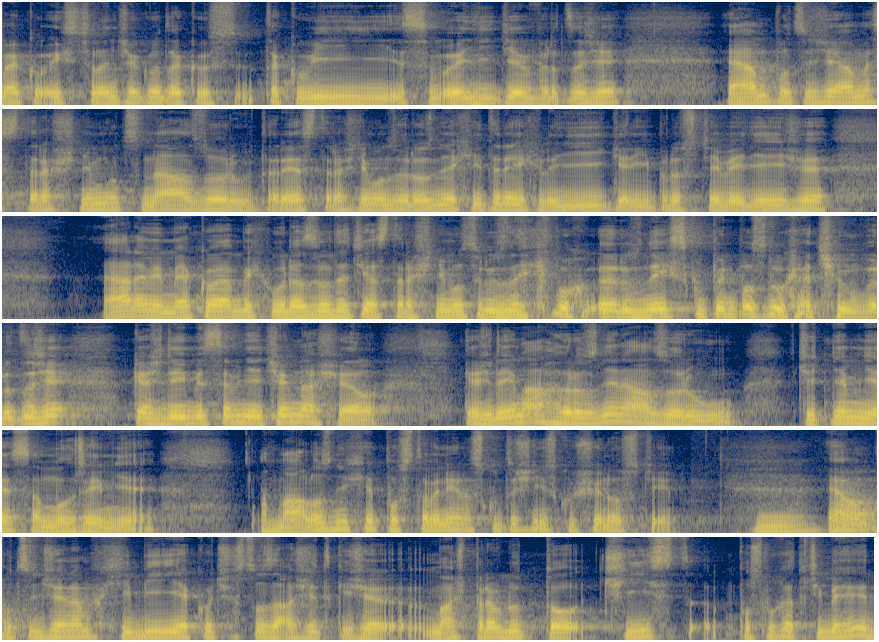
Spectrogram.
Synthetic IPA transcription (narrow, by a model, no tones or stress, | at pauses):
mjakoʔɛkst͡ʃɛlɛnt͡ʃjak̬ot̪akot̪akoviːsvojɛɟiːcɛpɾot̪o̞ʒɛ | jaːmaːmpo̞t͡sɪt̪ʒɛmaːmɛst̪ɾaʃɲɛmo̞t͡snaːzo̞ɾuːt̪adɪ̰jɛst̪ɾa̰ʃɲɛmot͡sɦɾo̞zɲɛxɪt̪ɾejxlɪɟiːk̚t̪ɛɾḭːpɾo̞scɛvjɛɟɛjʒɛ | jaːnɛvɪmjako̞jaːbɪxʔuɾazɪlt̪ɛckast̪ɾaʃɲɛmot͡sɾuːznejxpoɾuːzneːxskupɪnposluxat͡ʃuːpɾo̞t̪o̞ʒɛkaʒdejbɪsɛvɲɛt͡ʃɛmnaʃɛl | kaʒdejma̰ːɦɾo̞zɲɛna̰ːzo̞ɾuː | ft͡ʃɛt̪ɲɛmɲɛsamozr̝ɛjmɲɛ̰ʔama̰ːlʔo̞zɲɪxjɛpo̞st̪avɛ̰niːxnaskut̪ɛt͡ʃniːskuʃɛno̰scɪ̰ | ja̰ːmaːmpo̞t͡sɪt̪ʒɛnaːmxɪbiːjako̞t͡ʃast̪oza̰ːʒɪt̪kɪʒɛ̰ma̰ːʃpɾavdut̪o̞t͡ʃiːst̪poslowxat̪pr̥iːbjɛɦɪ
